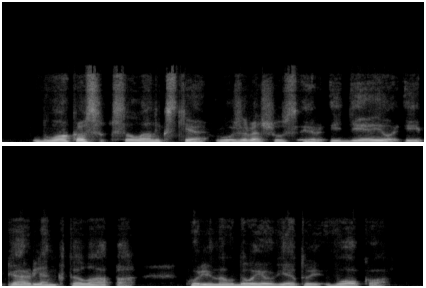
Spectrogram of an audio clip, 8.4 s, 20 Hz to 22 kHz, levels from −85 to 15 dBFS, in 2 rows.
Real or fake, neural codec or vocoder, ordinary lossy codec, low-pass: fake; codec, 24 kHz, 1 kbps, SNAC; Opus, 24 kbps; 10.8 kHz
